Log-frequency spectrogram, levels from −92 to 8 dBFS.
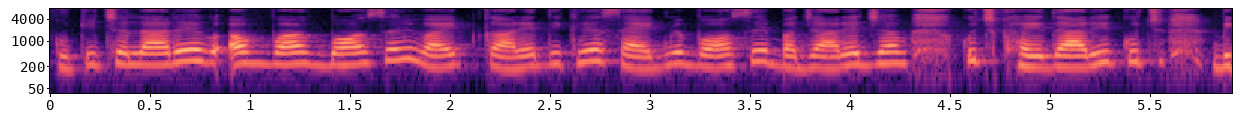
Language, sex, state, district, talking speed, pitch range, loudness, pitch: Hindi, female, Chhattisgarh, Sukma, 235 wpm, 200-265 Hz, -17 LUFS, 235 Hz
